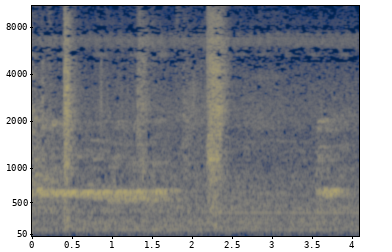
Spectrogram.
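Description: A slatted metal gate being handled and opened, its hinge or roller giving a steady high squeal for about a second and a half and again briefly near the end, with a few sharp metallic clanks and a short scrape a little after two seconds in.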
